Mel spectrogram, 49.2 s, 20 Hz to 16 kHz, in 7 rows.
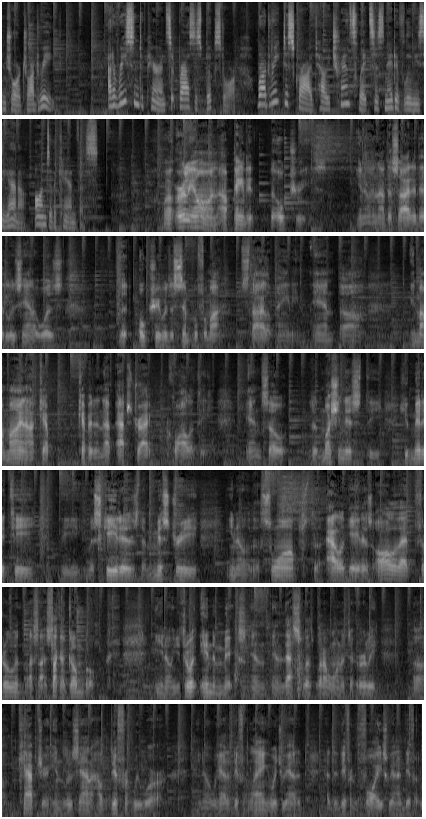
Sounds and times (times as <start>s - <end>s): Speech: 0.0s - 0.9s, 1.8s - 8.6s, 9.7s - 12.4s, 13.0s - 15.1s, 16.0s - 20.1s, 20.9s - 24.6s, 25.2s - 36.7s, 37.6s - 41.4s, 42.0s - 49.2s
Music: 0.0s - 49.2s.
